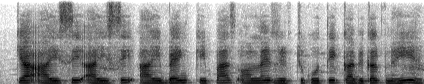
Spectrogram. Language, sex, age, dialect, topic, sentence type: Hindi, female, 18-24, Awadhi Bundeli, banking, question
